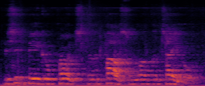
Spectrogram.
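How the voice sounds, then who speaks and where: A man narrating a scripted radio play in a measured storytelling manner. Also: sits high, fairly even intonation, a little mellow, slight background noise. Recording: very echoey room, far from mic.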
